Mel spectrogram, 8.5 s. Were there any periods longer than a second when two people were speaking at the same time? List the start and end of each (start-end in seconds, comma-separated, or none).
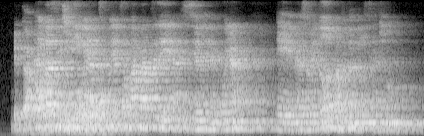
0.7-1.9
